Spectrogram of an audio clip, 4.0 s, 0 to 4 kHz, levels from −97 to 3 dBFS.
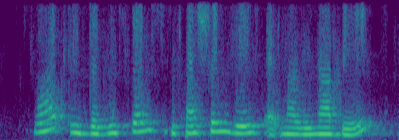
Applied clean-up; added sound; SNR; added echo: neural separator model SepFormer DNS4.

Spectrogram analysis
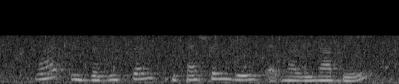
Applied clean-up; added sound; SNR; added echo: none; Stream; 11 dB; reverberation time 0.5 s.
